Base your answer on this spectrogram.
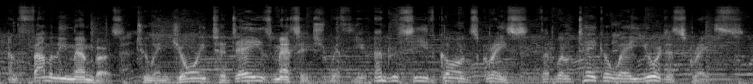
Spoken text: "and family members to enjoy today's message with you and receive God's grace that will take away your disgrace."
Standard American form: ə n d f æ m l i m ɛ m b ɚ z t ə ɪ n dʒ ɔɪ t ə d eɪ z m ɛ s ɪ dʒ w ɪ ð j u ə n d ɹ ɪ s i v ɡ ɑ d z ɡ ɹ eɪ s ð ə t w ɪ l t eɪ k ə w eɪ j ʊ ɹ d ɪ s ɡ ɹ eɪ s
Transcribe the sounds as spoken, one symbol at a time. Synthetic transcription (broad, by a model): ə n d f æ m l i m ɛ m b ɚ z t ə ɪ n dʒ ɔɪ t ə d eɪ z m ɛ s ɪ dʒ w ɪ ð j u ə n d ɹ ɪ s i v ɡ ɑ d z ɡ ɹ eɪ s ð ə t w ɪ l t eɪ k ə w eɪ j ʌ ɹ d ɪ s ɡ ɹ eɪ s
